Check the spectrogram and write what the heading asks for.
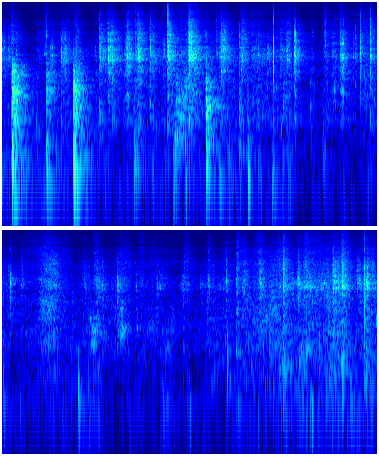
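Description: Dogs' claws clicking and tapping on a wooden floor as several dogs walk about, in an irregular patter of taps.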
